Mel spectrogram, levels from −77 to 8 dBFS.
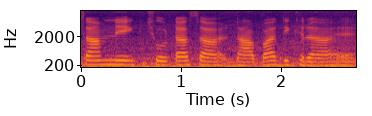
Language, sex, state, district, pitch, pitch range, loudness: Hindi, female, Haryana, Jhajjar, 105 Hz, 95-110 Hz, -15 LUFS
